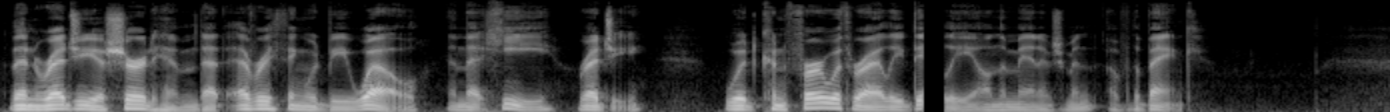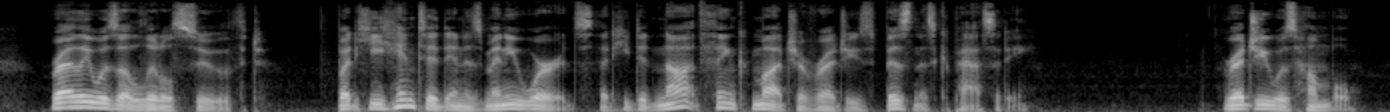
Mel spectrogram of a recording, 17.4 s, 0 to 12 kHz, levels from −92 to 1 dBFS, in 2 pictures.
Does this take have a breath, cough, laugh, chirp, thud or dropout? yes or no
yes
